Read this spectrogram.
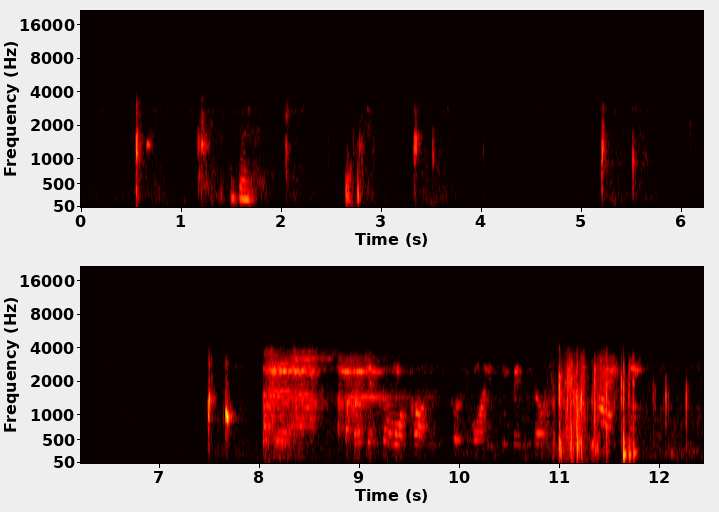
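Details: Child's hiccups: short, sharp catching sounds repeating irregularly over several seconds, then the child talking with faint music behind.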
